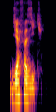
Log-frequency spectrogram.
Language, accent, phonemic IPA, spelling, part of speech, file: French, France, /dja.fa.zik/, diaphasique, adjective, LL-Q150 (fra)-diaphasique.wav
- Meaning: diaphasic (relating to variation across register)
